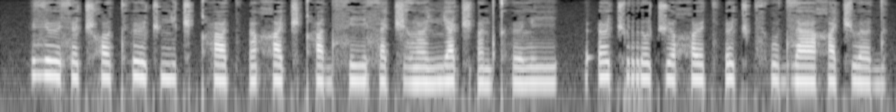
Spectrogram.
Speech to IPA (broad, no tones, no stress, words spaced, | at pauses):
zøsœt͡ʃχo tʰøt͡ʃɲit͡ʃ qʰœt͡sʼə̃ χɐt͡ʃqʰɐd sisat͡ʃ ɣɐ̃ ɲat͡ʃʔɐ̃dkʰøli | ʔœt͡ʃ rʊt͡ʃy χø t͡sʼøt͡ʃt͡sʰud zaχat͡ʃðəd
